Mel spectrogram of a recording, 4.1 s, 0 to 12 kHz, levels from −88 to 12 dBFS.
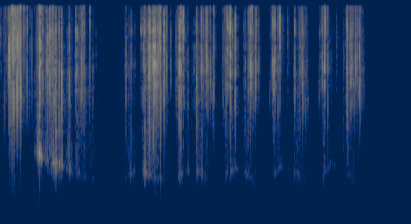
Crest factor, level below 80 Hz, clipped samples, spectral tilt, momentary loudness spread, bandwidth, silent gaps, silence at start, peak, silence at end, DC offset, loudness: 32 dB; under -90 dBFS; under 0.1%; 11 dB/octave; 12 LU; 11.5 kHz; 1.00-1.18 s, 2.63-2.68 s, 3.11-3.16 s; 0.05 s; -2 dBFS; 0.5 s; under 0.1%; -30 LUFS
